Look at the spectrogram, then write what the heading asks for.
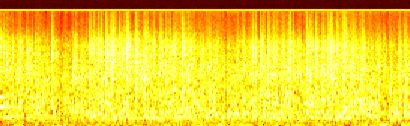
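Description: Passenger train running past close by: a steady, unbroken noise of the coaches' wheels on the rails.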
